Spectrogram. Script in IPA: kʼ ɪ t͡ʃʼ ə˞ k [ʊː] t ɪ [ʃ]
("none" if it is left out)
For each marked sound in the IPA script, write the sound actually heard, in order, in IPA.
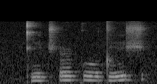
ʊː, ʃ

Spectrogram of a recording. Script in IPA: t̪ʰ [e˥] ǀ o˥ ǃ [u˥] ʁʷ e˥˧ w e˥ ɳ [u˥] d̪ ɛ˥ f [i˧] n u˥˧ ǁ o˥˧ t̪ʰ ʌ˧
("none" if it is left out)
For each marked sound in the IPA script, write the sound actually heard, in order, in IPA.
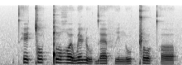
e˥, u˥, u˩˧, i˧

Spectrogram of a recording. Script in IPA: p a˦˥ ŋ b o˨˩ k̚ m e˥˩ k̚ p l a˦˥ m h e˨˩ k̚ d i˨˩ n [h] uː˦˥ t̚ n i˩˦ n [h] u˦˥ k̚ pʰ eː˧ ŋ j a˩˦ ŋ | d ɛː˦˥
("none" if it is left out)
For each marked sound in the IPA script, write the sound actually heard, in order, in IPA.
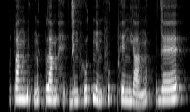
h, f

